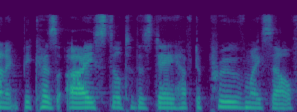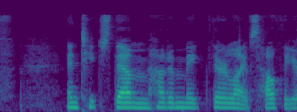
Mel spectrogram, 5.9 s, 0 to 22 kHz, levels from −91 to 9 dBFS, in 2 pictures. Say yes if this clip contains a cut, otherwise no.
no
